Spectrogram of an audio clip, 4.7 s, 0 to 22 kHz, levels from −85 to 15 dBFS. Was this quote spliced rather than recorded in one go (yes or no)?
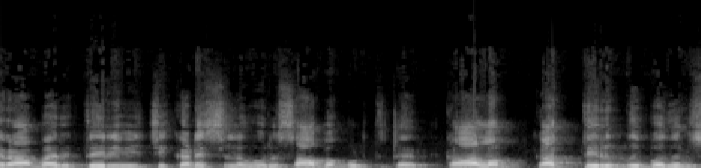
yes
